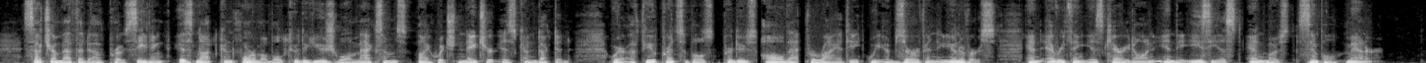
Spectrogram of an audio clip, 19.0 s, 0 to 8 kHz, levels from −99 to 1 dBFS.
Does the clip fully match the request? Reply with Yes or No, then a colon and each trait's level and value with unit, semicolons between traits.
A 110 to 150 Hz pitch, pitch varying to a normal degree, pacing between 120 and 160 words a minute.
Yes: medium, 140 Hz; average, 3.0 semitones; slow, 135 wpm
